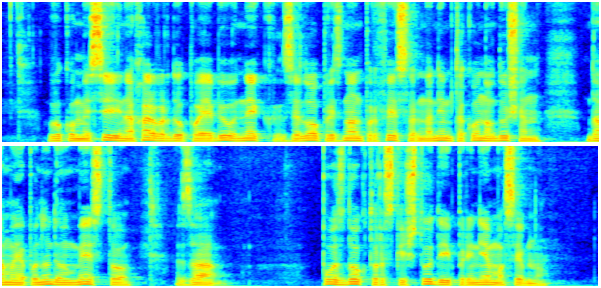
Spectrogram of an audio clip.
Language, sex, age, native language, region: Slovenian, male, 30-49, Slovenian, Savinja region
